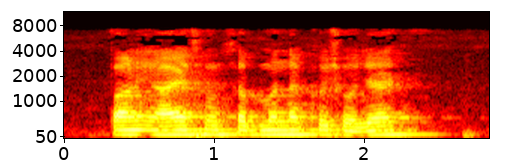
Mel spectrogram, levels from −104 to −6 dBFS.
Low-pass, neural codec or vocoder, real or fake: 7.2 kHz; none; real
